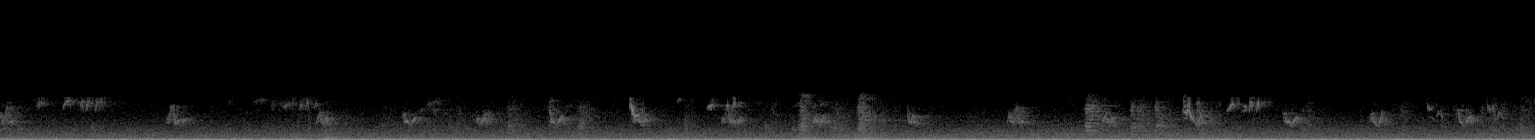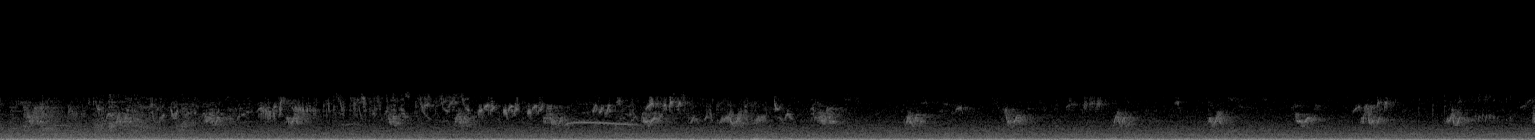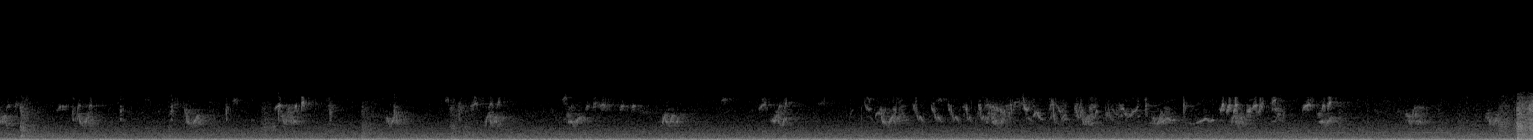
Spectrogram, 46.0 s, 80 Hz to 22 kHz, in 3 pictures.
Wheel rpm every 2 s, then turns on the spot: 0, 0, 0, 0, 0, 0, 0, 0, 0, 0, 0, 0, 0, 0, 0, 0, 0, 0, 0, 0, 0, 0, 0.
none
